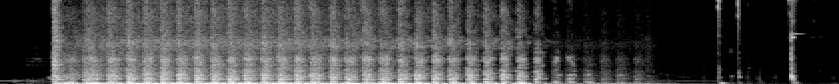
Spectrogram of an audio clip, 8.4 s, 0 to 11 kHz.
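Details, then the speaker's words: Datsun 510 after ITB conversion, start attempt with the VE table raised to 60%: even cranking about three beats a second for six seconds, never firing. Still far too lean. "So, I did start with 35 in the VE table. I'm going to try 45 now because I think the answer is more fuel. No, still nothing."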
